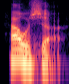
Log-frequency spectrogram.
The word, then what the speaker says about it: Hosea: but KH it's Hosea the proper pronunciation of hosea's name in ancient Hebrew is hawashi right but this look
